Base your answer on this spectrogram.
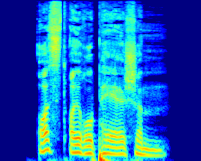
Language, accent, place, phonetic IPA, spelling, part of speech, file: German, Germany, Berlin, [ˈɔstʔɔɪ̯ʁoˌpɛːɪʃm̩], osteuropäischem, adjective, De-osteuropäischem.ogg
- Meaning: strong dative masculine/neuter singular of osteuropäisch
